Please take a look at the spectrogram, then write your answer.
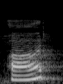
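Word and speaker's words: hour: और हैज़ a vowel sound word such as आर and honest man. ये एच से start होते हैं पर इनका प्रोनाउंसिएशन कैसे होता है? आर and honest man.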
